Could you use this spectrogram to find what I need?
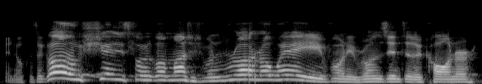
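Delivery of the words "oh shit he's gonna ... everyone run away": high, loud alarmed cry; shrill-high panic, loud, telling the room to run; panicked warning. Acted. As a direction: yell at everyone to flee. Oaken fleeing the monstrous god.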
